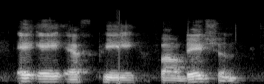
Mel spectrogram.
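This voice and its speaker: Medium in pitch with ordinary variation, a man speaks in a normal speaking voice. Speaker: family physician, retired academy staff. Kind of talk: oral history interview questions.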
